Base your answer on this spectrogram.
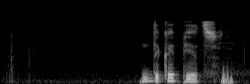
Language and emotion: Russian, neutral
